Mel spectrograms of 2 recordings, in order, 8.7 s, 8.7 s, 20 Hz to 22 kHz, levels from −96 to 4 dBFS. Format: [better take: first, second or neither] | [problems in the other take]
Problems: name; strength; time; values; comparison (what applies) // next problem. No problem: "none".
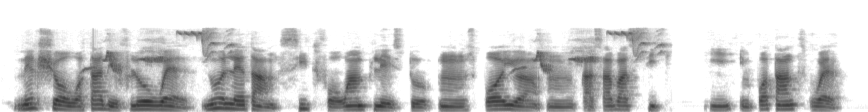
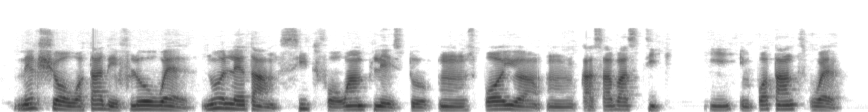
second | background sound (Bird); 9 dB below the speech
